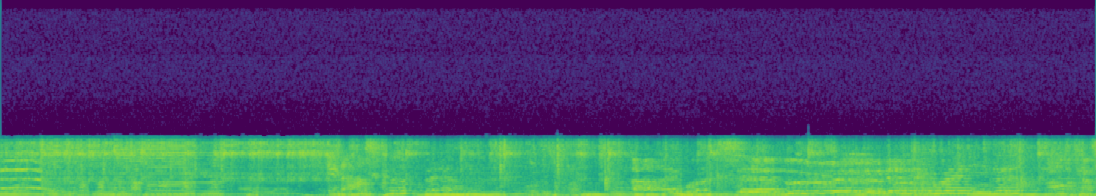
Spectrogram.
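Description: Live band playing a song: keyboard and acoustic guitar with singing voices over them, briefly thinning out about two to three seconds in before the full band comes back in.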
